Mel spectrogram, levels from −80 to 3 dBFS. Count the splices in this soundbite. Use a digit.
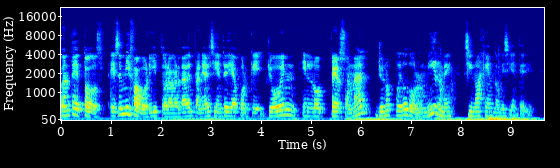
1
